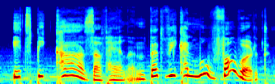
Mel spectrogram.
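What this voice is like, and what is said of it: Precise Swiss accent. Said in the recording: “in her precise Swiss accent”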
